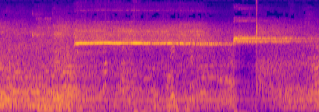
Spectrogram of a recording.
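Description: A referee blows a long, shrill whistle.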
